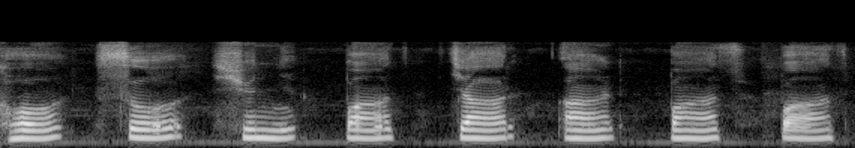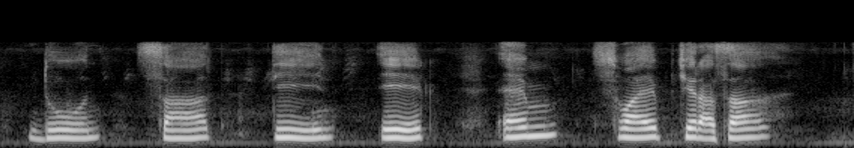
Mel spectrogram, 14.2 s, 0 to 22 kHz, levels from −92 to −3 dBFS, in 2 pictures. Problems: constant background noise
